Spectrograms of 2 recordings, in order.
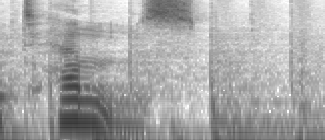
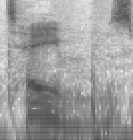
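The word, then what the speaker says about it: Thames: London because um it it's like the uh the temps I thought I would have thought it was called the tames but nope oh hello rucky can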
